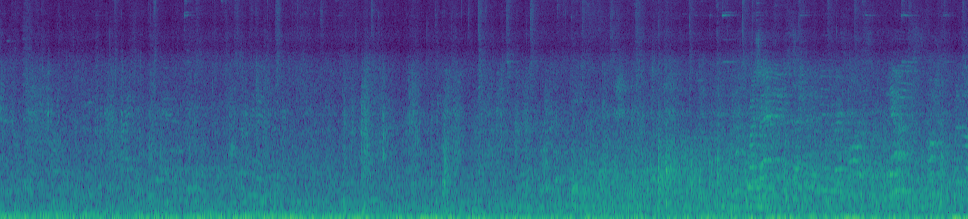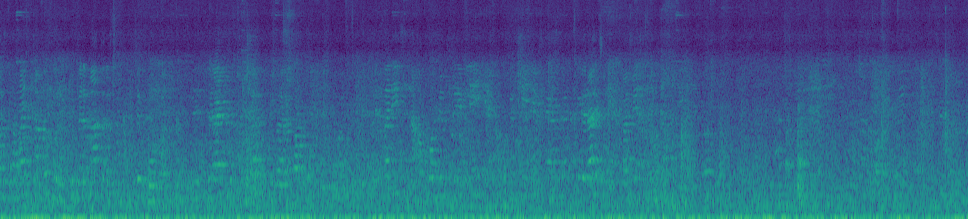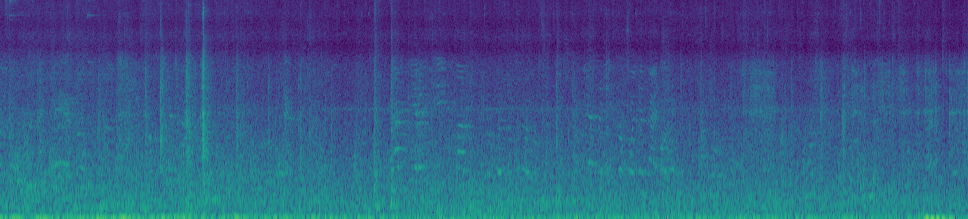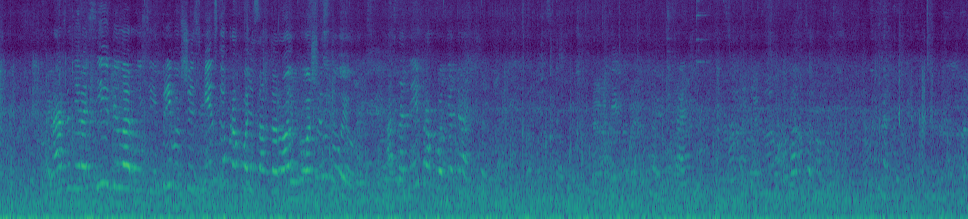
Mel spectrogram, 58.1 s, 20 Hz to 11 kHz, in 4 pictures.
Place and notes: {"title": "Pulkovo Airport, Sankt-Peterburg, Russia - (610e) Airport announcements", "date": "2019-09-04 12:32:00", "description": "Airport binaural soundwalk with some announcements in the background.\nrecorded with Soundman OKM + Sony D100\nsound posted by Katarzyna Trzeciak", "latitude": "59.80", "longitude": "30.27", "altitude": "24", "timezone": "Europe/Moscow"}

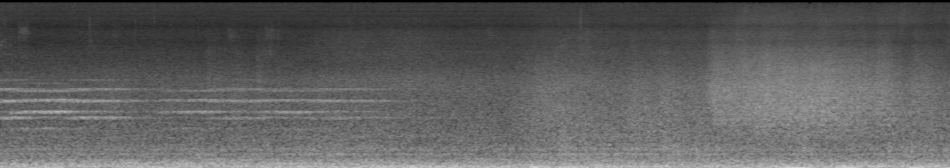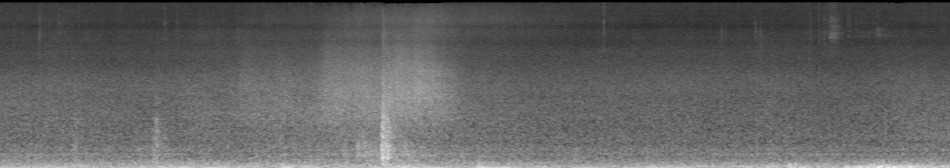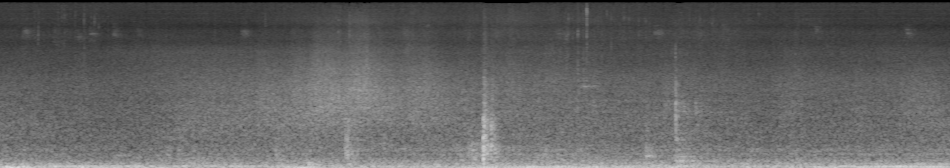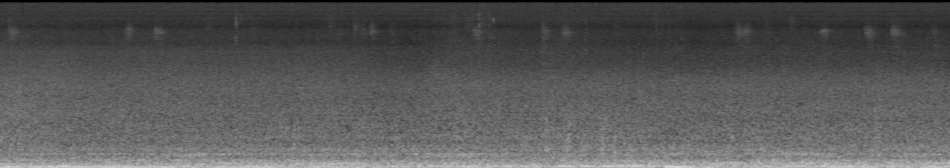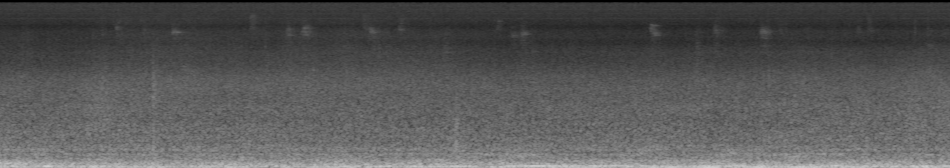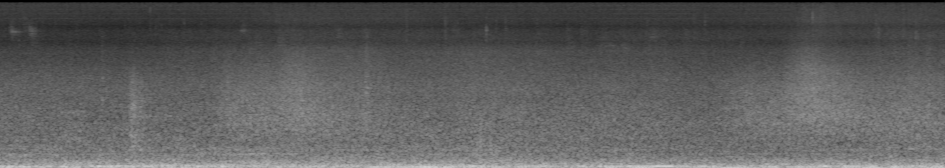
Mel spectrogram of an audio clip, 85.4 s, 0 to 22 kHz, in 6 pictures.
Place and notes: {"title": "Izanska Cesta, Ljubljana, Slowenien - rain, wind, thunder", "date": "2013-05-20 22:13:00", "description": "recording a strong wind with rain, open windows in a small house, olympus LS-14, build in microphones, center enabled", "latitude": "46.04", "longitude": "14.51", "altitude": "289", "timezone": "Europe/Ljubljana"}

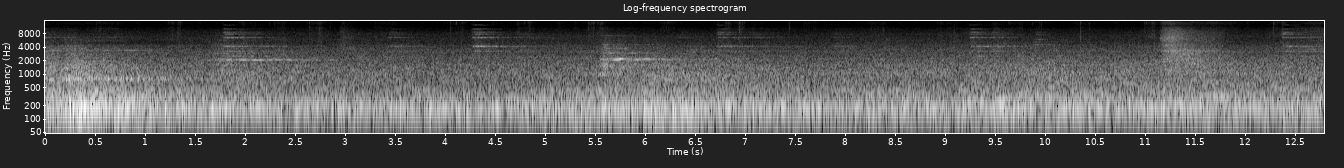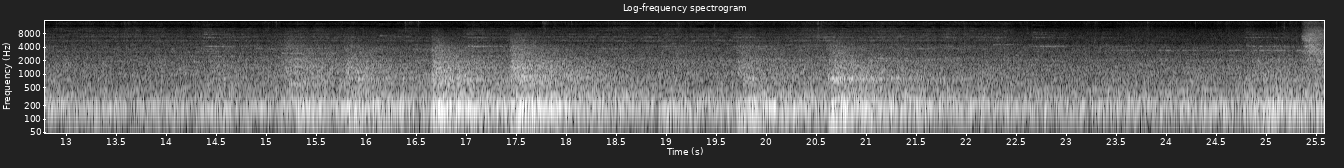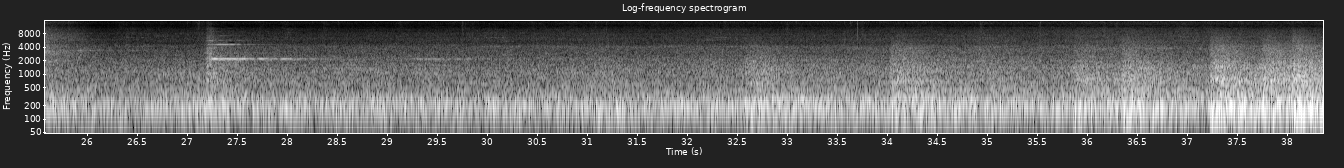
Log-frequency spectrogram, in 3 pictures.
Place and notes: {"title": "Kuźnia Polska, ul. Górecka, Skoczów, Pogórze, Poland - Heavy Metal Forge Factory", "date": "2014-09-24 08:00:00", "description": "Souds of Forge Factory arond and inside. Recordded on iPhone 5.", "latitude": "49.79", "longitude": "18.80", "altitude": "300", "timezone": "Europe/Warsaw"}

